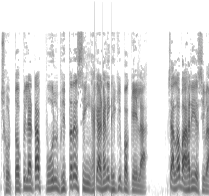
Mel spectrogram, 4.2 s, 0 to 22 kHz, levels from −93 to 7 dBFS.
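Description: Throughout, nothing is present above 11.2 kHz and the speech sounds watery and swirly, with smeared attacks, likely from MP3 compression at a low bitrate, around 48 kbps. From 1.88 to 2.22 s, chunks play out of order: a roughly 171 ms block arrives one chunk late, so the speech briefly jumbles.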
